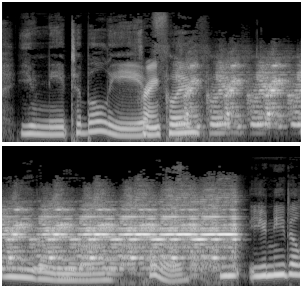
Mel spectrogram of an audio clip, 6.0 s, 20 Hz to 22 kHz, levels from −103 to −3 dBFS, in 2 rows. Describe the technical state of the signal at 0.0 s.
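At 0.0 s the speech signal is intact, with no audible fault at that moment.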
